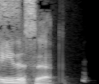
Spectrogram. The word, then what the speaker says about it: anisette: I think it's anisette. – Anus? – I think it's anisette. – It's not the pronunciation that scares me. – Anisette? Am I saying that right? – Yeah, you are.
